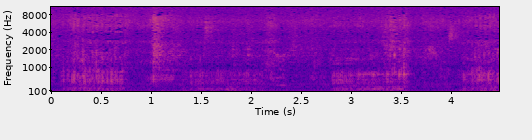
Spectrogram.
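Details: Indoor dog fight between a four-year-old American bulldog and a two-month-old Boston terrier puppy: low, rough, rumbling growls in bursts, separated by short gaps with sharper noisy snarls in a small room.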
